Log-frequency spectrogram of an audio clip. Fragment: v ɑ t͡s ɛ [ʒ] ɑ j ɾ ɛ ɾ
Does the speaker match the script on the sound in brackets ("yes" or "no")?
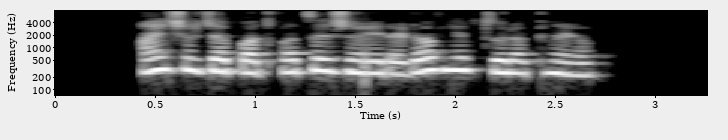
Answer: yes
